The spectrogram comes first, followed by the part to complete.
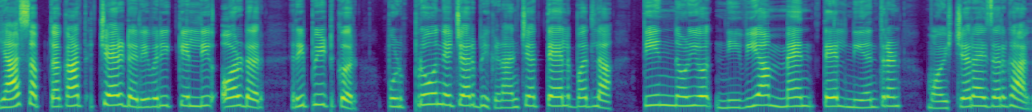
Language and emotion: Goan Konkani, neutral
